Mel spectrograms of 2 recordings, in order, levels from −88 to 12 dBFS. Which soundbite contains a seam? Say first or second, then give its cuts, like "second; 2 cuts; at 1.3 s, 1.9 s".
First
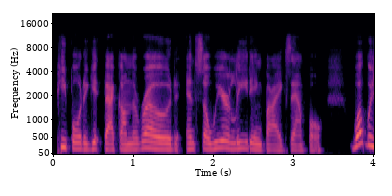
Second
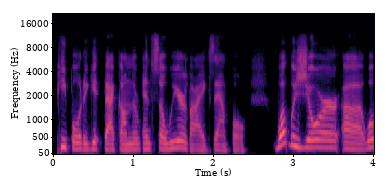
second; 2 cuts; at 1.1 s, 1.7 s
